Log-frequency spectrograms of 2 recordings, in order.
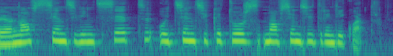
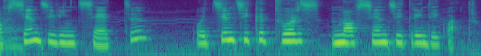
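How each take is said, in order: First: The number is said quickly. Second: The number is said slowly.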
